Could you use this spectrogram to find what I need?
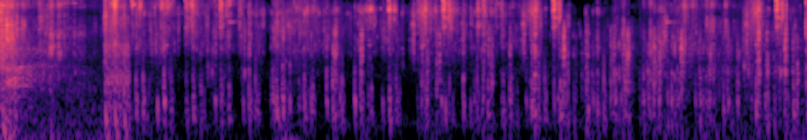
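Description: Footsteps run on concrete.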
